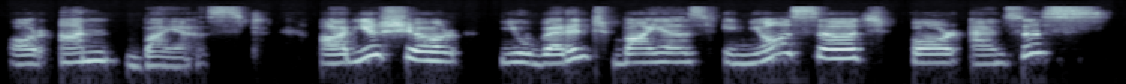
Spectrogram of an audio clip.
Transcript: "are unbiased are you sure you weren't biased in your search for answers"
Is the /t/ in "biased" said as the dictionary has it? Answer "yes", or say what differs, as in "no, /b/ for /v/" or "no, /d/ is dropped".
yes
